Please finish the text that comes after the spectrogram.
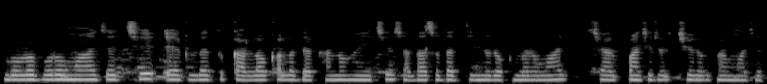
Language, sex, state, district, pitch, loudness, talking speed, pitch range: Bengali, female, West Bengal, Malda, 210 Hz, -27 LUFS, 180 wpm, 205-220 Hz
